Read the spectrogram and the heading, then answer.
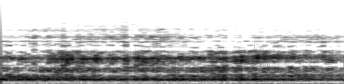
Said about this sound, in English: lava tubes deep underground burble and flow, the Infrasound Laboratory of the University of Hawaii records the sounds of this activity from volcanoes like Kilauea. They speed up and magnify the low frequency recordings so we can hear them.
